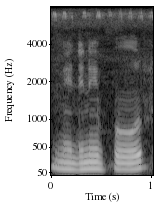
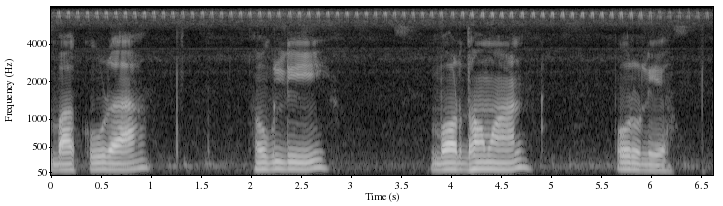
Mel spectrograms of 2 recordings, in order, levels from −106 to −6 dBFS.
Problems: constant background noise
